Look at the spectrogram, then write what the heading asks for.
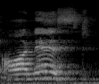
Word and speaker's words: honest: Okay, when we are speaking this, first speak with me, honest. H is silent.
